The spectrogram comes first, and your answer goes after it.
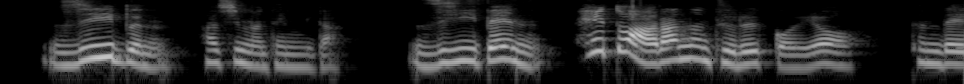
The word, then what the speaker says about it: sieben: 발음을 n이 아니고 은 이렇게 끝을 흐리면서 발음하는 편입니다. 그래서 sieben 하시면 됩니다. sieben 해도 알아는 들을 거예요.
